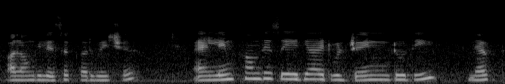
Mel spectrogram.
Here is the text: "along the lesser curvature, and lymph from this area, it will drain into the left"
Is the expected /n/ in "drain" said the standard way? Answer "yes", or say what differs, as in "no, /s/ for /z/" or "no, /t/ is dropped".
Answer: no, /n/ is dropped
